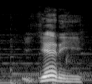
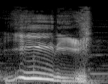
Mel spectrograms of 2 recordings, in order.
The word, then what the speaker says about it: Yeti: For your information, it's pronounced Yeti, not Yeeti.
